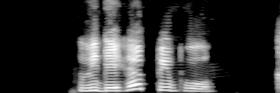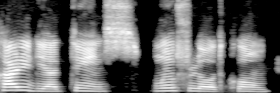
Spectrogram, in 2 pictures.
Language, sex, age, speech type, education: Nigerian Pidgin, female, 15-29, spontaneous, tertiary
